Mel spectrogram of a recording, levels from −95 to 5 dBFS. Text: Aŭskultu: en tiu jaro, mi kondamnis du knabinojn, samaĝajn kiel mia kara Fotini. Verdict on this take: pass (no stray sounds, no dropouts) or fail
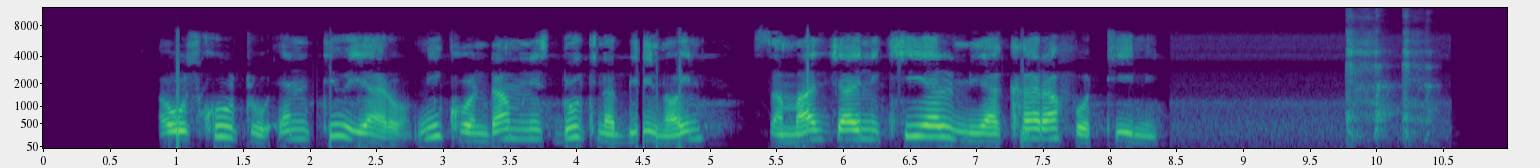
fail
